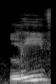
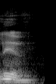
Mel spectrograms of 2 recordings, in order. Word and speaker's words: leave: Leave the house. Leave the house. دقت بکنید به تلفظ leave با یک کشیده خونده میشه. نمیگیم live. اگر بگیم live به معنی اون live زندگی کردنه. پس خوب دقت کنید.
